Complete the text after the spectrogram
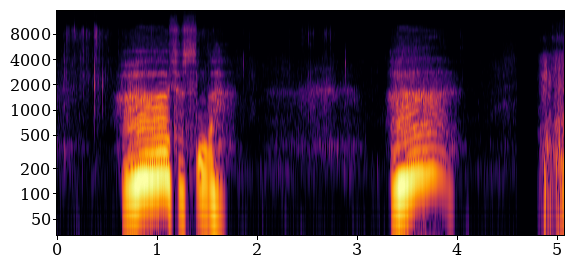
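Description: Dry soil crumbles and rustles as hands pull a root out of the ground.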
